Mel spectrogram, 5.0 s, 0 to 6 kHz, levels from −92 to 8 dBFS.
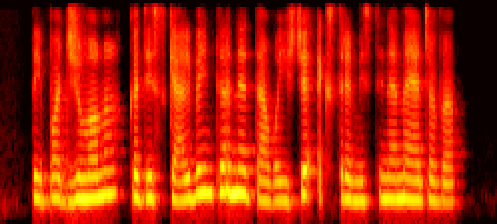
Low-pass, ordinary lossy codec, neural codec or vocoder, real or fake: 5.4 kHz; AAC, 48 kbps; codec, 24 kHz, 0.9 kbps, WavTokenizer, large speech release; fake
